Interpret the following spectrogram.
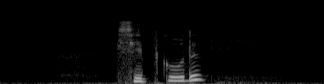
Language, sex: Norwegian, male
